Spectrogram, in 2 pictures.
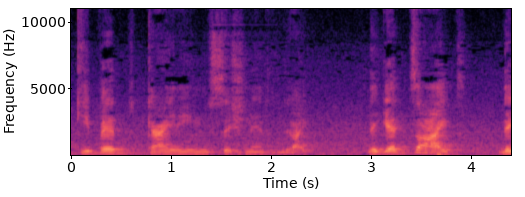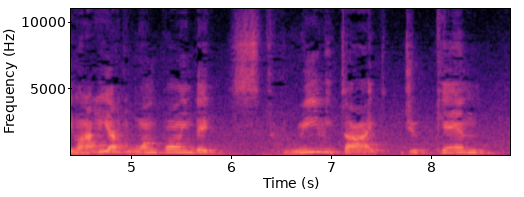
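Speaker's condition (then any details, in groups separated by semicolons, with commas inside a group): No condition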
